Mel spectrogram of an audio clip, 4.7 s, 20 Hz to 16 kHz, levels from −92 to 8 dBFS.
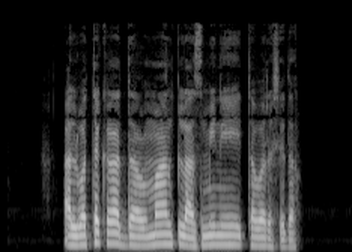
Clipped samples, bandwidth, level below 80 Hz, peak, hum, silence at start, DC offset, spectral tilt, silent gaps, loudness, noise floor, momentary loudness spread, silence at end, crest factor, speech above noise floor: under 0.1%; 11.5 kHz; -64 dBFS; -4 dBFS; none; 0.85 s; under 0.1%; -7.5 dB/octave; none; -21 LUFS; -85 dBFS; 9 LU; 0.75 s; 18 dB; 65 dB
